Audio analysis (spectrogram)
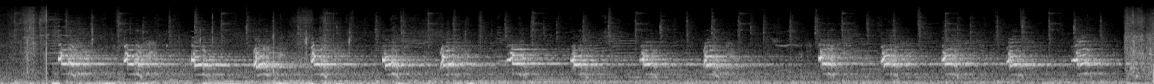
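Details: Hunting dog barking during a night coon hunt, a mountain cur or a walker female out with a family: loud, steady barks repeated about every half second for over ten seconds, with a faint low hum underneath.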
